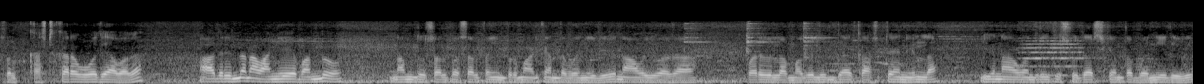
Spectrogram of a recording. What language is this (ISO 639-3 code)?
kan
